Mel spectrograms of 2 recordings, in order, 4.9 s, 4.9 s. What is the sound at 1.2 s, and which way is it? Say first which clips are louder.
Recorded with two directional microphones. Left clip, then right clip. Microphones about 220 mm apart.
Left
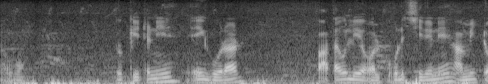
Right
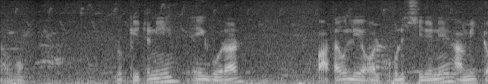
Speech: left 5 dB; 25° left (ahead or behind).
